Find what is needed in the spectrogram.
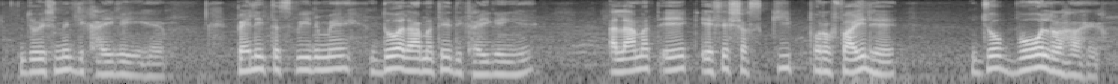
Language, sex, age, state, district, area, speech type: Urdu, male, 18-30, Uttar Pradesh, Muzaffarnagar, urban, spontaneous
